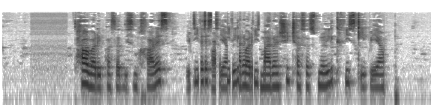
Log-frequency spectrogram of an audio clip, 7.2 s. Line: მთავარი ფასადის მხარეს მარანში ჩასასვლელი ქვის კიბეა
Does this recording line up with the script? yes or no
no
